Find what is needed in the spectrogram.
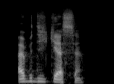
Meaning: first-person singular imperfect subjunctive of abdiquer
- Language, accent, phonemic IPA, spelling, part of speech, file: French, France, /ab.di.kas/, abdiquasse, verb, LL-Q150 (fra)-abdiquasse.wav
